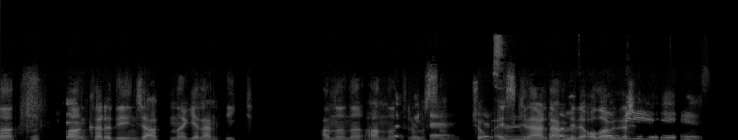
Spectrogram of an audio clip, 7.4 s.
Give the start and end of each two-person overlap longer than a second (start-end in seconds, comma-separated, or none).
3.7-6.4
